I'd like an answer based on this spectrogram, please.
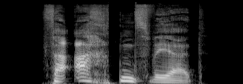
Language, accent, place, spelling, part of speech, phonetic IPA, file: German, Germany, Berlin, verachtenswert, adjective, [fɛɐ̯ˈʔaxtn̩sˌveːɐ̯t], De-verachtenswert.ogg
- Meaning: despicable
